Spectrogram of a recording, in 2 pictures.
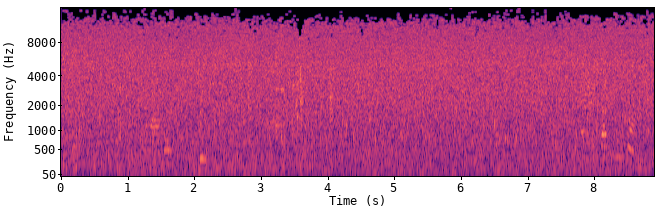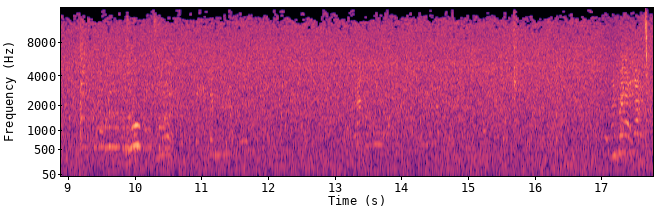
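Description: A jungle waterfall pours steadily as a broad, constant roar of rushing water, close and full, with no breaks.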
